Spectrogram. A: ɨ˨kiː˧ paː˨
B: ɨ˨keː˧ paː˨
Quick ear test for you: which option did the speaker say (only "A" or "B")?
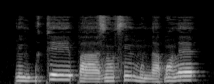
B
